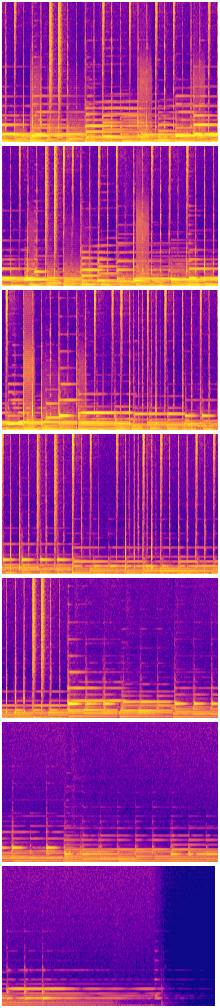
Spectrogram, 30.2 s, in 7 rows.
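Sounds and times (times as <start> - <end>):
buzzy minuet: 0.0 - 22.9.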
